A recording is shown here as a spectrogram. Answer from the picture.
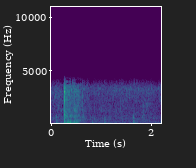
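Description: One short, sharp knock about a quarter second in, fading quickly, then faint room tone.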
